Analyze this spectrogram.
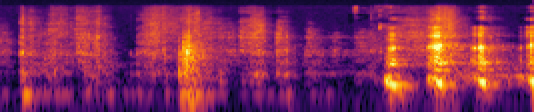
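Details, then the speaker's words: Short, breathy, rasping snorts repeat close together in a quiet small room: an old female dog snoring. "You can hear my cute little puppy snores. She's actually an old dog."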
